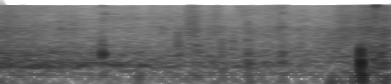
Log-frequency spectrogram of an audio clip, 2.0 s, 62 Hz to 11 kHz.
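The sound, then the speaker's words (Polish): Footsteps walk at a steady pace through a dark corridor of a complex, about five soft steps on a hard floor, slightly echoey, with a faint hiss in the background and no voices. “Dobra, to mieliśmy 50 kroków. Liczę dalej.”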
